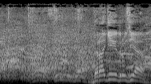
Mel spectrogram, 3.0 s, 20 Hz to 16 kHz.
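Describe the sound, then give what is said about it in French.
A large crowd chants "Russia" in unison to welcome Vladimir Putin at the concert for the 10th anniversary of the annexation of Crimea, a dense roar of many voices rising into loud, rhythmic, drawn-out shouts, with the chant growing stronger toward the end. “Oui, avec Russia, Russie, scandée par cette foule bien ordonnée pour accueillir Vladimir Poutine.”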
